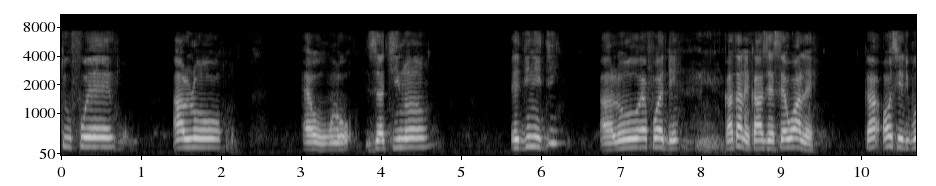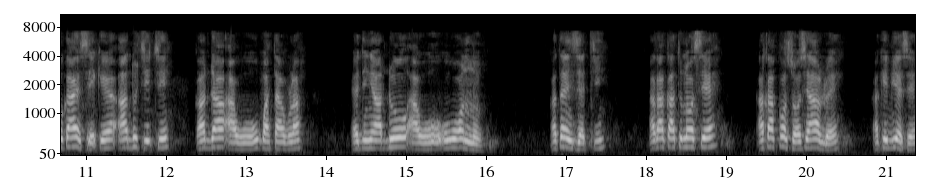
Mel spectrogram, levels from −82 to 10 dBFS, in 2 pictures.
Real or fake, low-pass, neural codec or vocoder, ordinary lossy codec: fake; 7.2 kHz; codec, 16 kHz, 4.8 kbps, FACodec; AAC, 32 kbps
